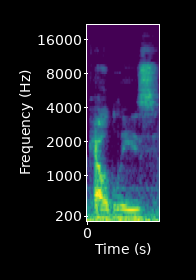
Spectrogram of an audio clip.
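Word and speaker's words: Kelbly's: Defiance, Impact, Lone Peak, Kelbley, or Kelbleys, I think is the right way to pronounce it, action.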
